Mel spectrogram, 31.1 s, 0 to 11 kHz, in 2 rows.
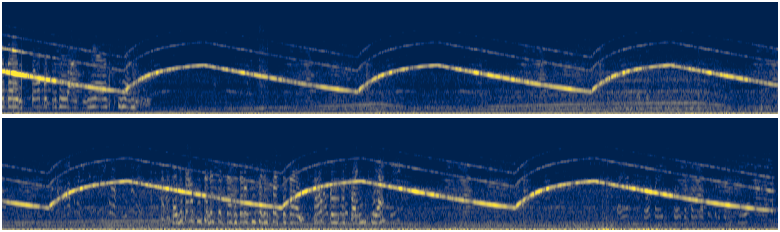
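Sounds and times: fire engine siren wailing: 0.0s - 31.0s
vehicle engine running: 11.5s - 15.7s.

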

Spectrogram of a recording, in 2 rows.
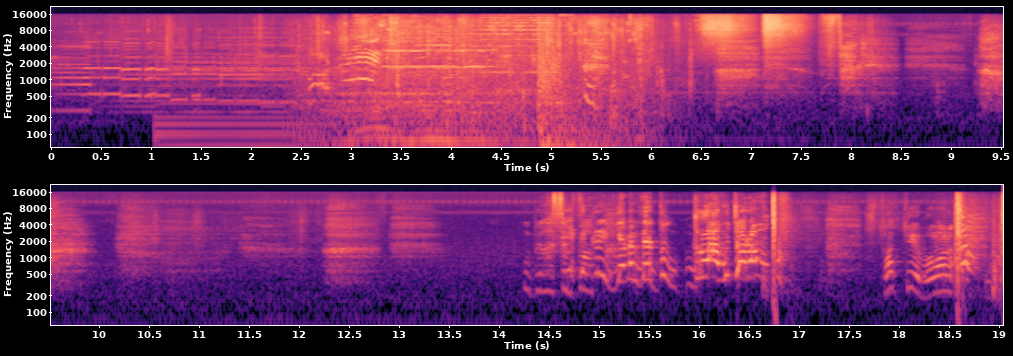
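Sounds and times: music: 0.0s - 4.4s.

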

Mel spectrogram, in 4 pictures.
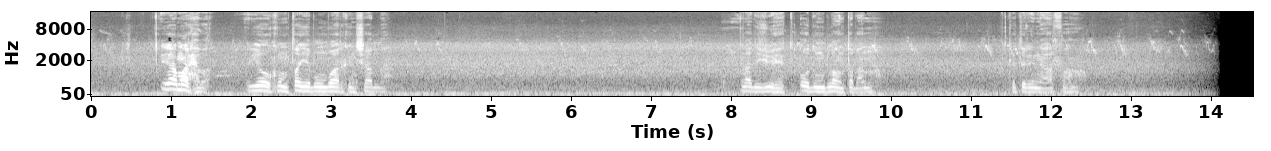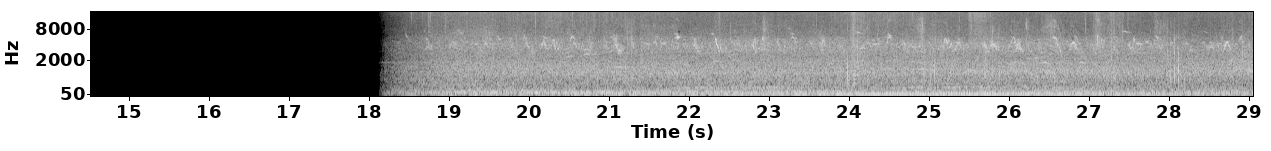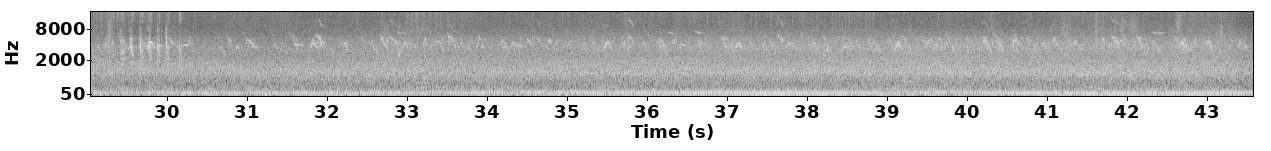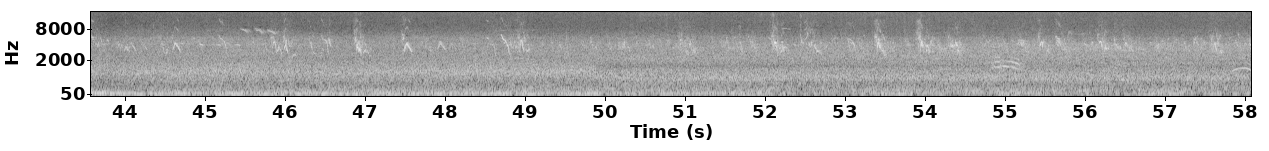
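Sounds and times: steady low rumble: 0.0s - 14.0s
birds chirping and calling: 0.0s - 14.1s, 18.5s - 58.0s.

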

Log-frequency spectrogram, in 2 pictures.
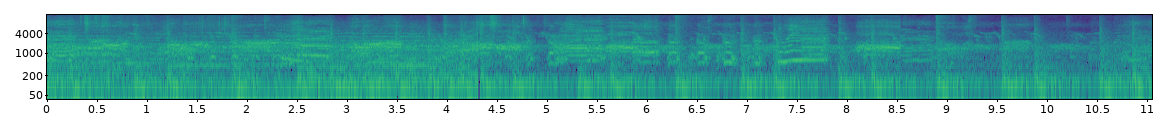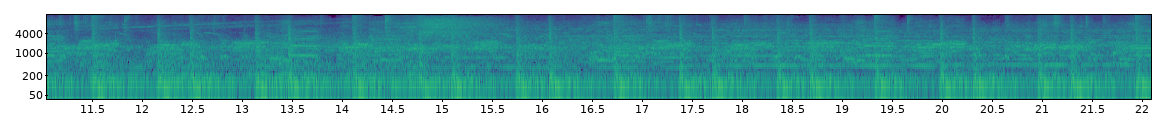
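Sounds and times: background music: 0.0s - 22.0s
chickens squawking and clucking: 0.0s - 22.0s
wings flapping and scuffling: 0.0s - 22.0s.

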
